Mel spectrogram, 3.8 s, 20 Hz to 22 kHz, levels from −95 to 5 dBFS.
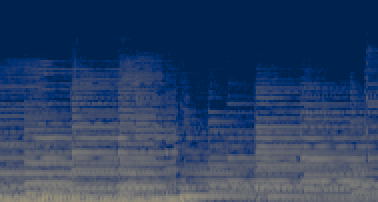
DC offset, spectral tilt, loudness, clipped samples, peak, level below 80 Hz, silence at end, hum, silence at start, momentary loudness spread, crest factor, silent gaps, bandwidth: under 0.1%; -8 dB/octave; -43 LUFS; under 0.1%; -26 dBFS; -46 dBFS; 0 s; none; 0 s; 8 LU; 16 dB; none; 7.2 kHz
